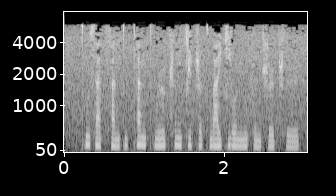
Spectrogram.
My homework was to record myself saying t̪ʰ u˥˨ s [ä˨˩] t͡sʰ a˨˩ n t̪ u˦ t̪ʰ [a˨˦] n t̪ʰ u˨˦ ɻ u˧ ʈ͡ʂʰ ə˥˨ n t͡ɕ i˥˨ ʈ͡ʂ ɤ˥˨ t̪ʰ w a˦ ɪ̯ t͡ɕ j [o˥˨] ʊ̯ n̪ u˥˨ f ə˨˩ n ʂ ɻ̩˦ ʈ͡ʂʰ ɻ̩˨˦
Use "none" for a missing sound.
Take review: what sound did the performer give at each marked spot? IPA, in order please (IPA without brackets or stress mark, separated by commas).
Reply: ä˨˦, a˥˨, o˥˨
